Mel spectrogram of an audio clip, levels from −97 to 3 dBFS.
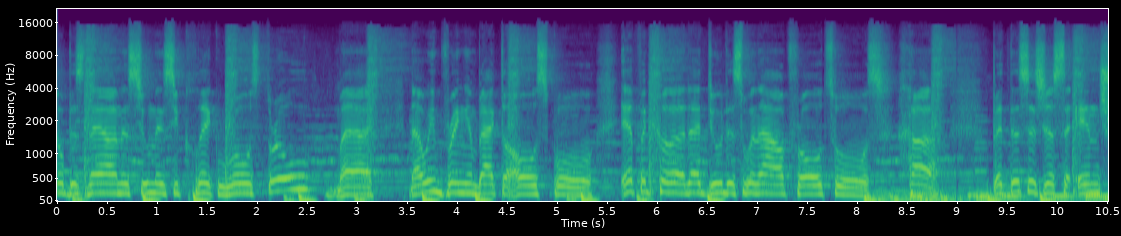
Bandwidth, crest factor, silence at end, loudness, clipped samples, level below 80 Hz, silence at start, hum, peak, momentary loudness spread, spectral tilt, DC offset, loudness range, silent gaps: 16 kHz; 14 dB; 0 s; -21 LUFS; under 0.1%; -28 dBFS; 0 s; none; -6 dBFS; 4 LU; -5 dB/octave; 0.1%; 1 LU; none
